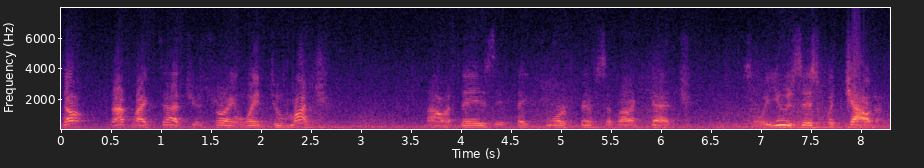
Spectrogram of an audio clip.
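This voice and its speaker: A stern, world-weary resistance worker, played by a man in an old 1940s film. He admonishes deliberately at a middling pitch. The soundtrack is dull and noisy. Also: natural voice. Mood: admonishing.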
